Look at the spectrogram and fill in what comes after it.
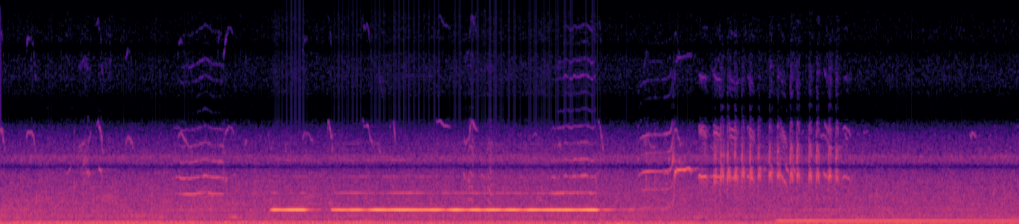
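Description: Small birds chirping in short calls, over a constant low rumble. About three seconds in, a steady high tone is held for about three seconds and is the loudest sound; near the end a lower steady tone comes in.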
